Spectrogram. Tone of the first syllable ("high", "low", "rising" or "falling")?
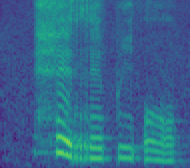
falling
